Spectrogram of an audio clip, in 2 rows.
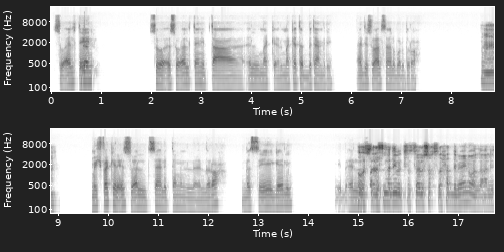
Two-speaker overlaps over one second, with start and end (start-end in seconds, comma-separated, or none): none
